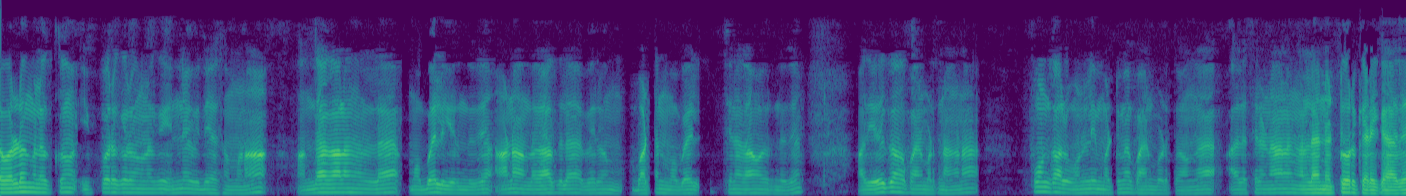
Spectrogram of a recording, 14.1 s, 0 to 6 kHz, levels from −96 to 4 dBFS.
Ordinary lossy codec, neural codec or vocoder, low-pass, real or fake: AAC, 24 kbps; none; 5.4 kHz; real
